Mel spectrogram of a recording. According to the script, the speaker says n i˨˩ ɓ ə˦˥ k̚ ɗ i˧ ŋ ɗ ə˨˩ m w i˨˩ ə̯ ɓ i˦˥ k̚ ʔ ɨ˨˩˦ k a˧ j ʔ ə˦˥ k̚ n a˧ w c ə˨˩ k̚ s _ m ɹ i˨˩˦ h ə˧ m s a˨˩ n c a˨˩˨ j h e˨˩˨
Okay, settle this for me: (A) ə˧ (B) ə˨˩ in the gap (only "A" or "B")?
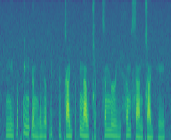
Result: A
